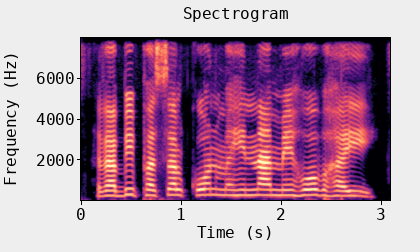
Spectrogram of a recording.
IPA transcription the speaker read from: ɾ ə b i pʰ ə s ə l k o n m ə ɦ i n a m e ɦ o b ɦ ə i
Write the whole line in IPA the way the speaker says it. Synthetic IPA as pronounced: ɾ ə b i pʰ ə s ə l k o n m ə ɦ i n a m e ɦ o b ɦ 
